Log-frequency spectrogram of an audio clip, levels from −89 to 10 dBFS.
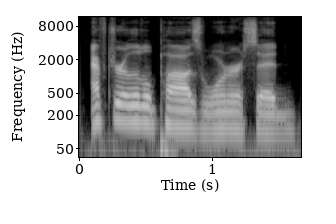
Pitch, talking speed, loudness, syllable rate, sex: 120 Hz, 215 wpm, -19 LUFS, 6.8 syllables/s, male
